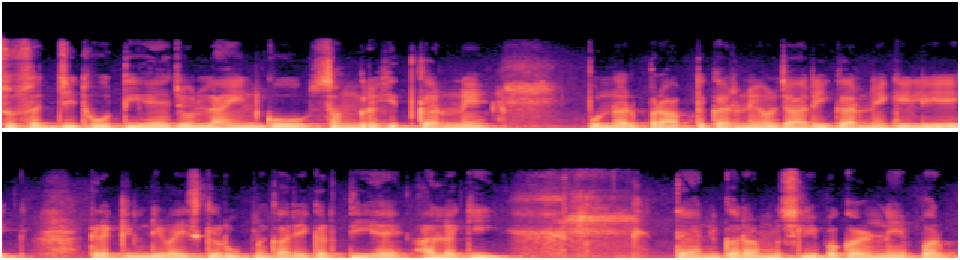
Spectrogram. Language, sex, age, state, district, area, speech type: Hindi, male, 18-30, Madhya Pradesh, Betul, urban, spontaneous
